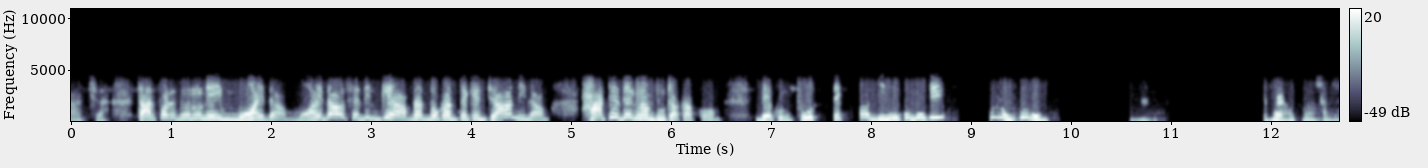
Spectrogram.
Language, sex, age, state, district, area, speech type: Bengali, female, 60+, West Bengal, North 24 Parganas, urban, conversation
